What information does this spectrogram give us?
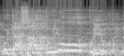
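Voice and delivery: mocking mother's scold. Preacher retelling a mother's insult, laughing mock scold. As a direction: drag out the insult, half laughing. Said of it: "Saya pernah dengar".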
